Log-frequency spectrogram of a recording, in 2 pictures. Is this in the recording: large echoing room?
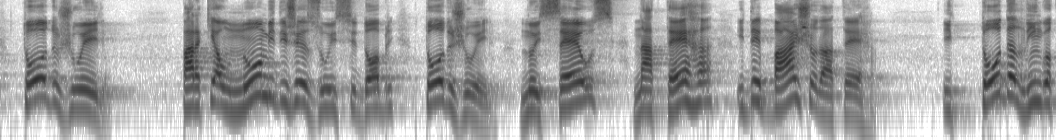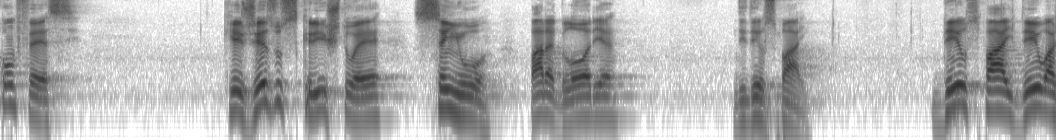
yes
